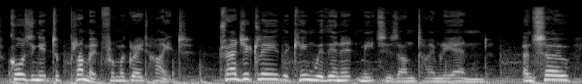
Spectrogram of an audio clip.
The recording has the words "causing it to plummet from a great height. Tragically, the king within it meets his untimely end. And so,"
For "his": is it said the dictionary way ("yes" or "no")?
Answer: yes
